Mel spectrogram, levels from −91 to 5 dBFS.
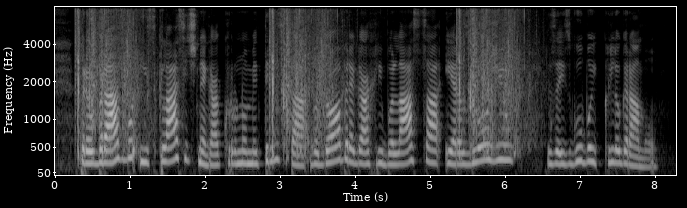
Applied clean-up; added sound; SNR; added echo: none; Splash, splatter; 10 dB; none.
